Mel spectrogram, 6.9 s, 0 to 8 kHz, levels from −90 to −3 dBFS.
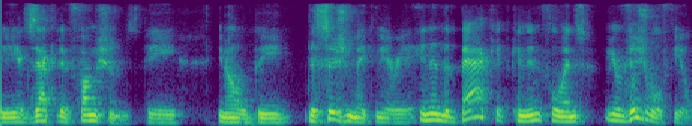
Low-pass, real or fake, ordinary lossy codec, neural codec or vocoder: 7.2 kHz; real; AAC, 32 kbps; none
